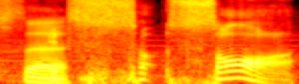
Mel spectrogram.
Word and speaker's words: Saul: It's Saw. Saw. SAW.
